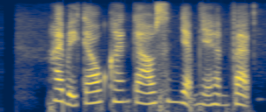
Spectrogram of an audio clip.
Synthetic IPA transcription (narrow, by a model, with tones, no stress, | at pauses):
haː˧jɓḭ˧˨kaː˨˧˦k̚xaː˨˦nkaː˧wsi˧ŋza̰ː˧˨mɲa̰˧˨˩hï˨˩ŋ̟faː˨˩t̚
